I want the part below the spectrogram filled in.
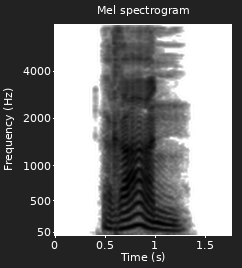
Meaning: slim, skinny
- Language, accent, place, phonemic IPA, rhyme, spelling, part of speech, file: German, Germany, Berlin, /ʁaːn/, -aːn, rahn, adjective, De-rahn.ogg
